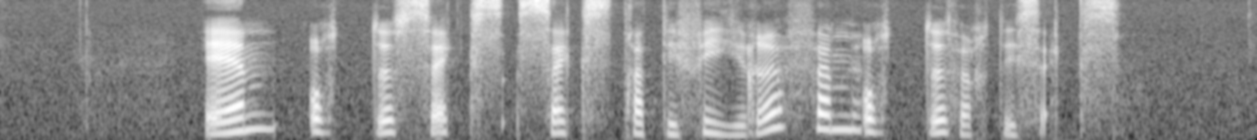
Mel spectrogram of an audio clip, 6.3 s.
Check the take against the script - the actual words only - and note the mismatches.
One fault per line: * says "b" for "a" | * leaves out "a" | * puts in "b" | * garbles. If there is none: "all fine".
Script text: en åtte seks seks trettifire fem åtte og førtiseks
all fine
